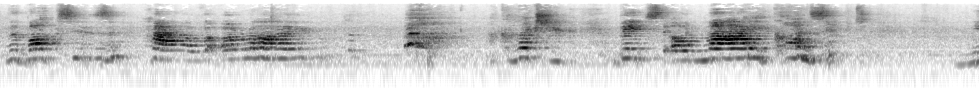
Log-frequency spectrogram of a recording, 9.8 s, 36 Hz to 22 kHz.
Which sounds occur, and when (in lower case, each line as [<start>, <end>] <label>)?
[0.00, 9.75] mechanisms
[8.49, 8.67] breathing
[9.52, 9.75] female speech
